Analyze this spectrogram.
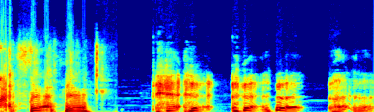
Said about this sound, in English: I'm about to cough. Oh no, he's coughing. Ugh. What kind of cough is that?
